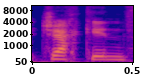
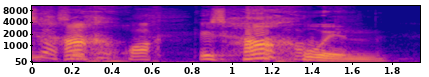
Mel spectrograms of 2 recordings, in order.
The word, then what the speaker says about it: Joaquin: I want to say Jackin Phoenix. – It's Hachwin. But it's basically Tarquin, but someone with a speech impediment.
